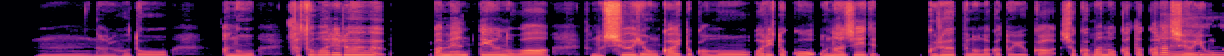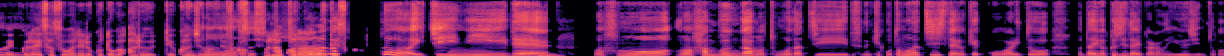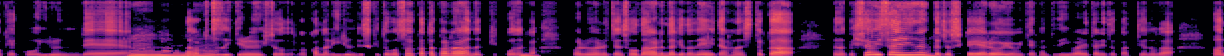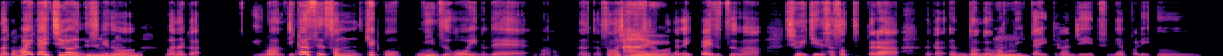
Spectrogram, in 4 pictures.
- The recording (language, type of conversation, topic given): Japanese, advice, 誘いを断れずにストレスが溜まっている
- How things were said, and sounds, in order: none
